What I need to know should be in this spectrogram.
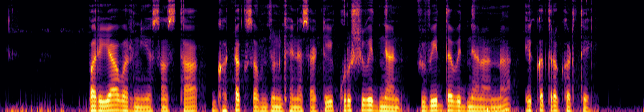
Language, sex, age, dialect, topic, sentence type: Marathi, male, 18-24, Northern Konkan, agriculture, statement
